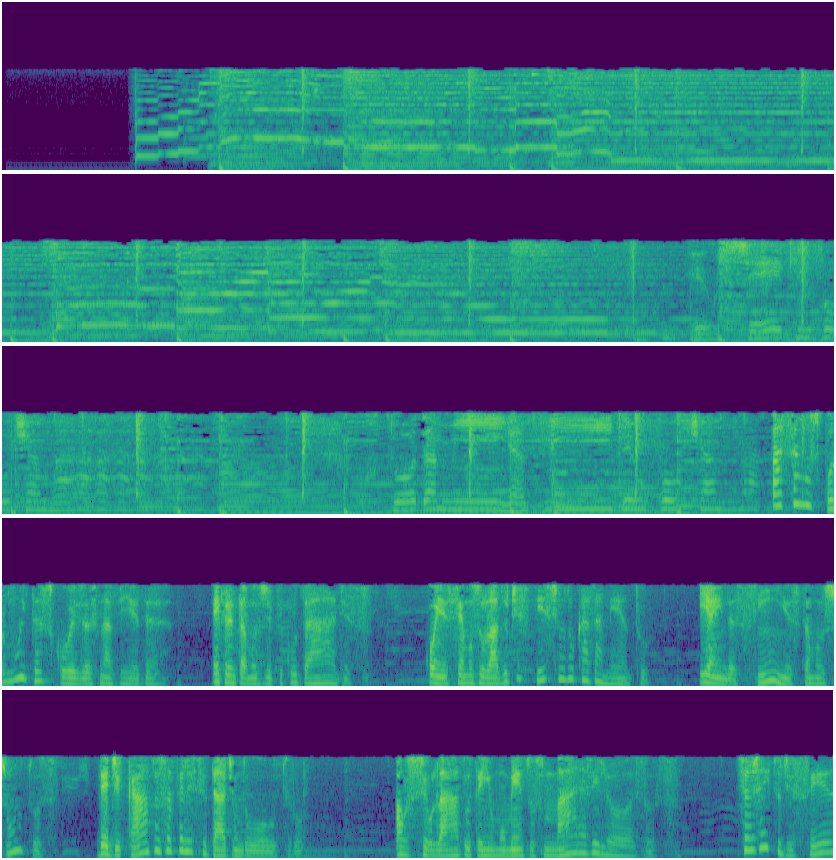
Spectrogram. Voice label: Aniversário Esposo Feminino

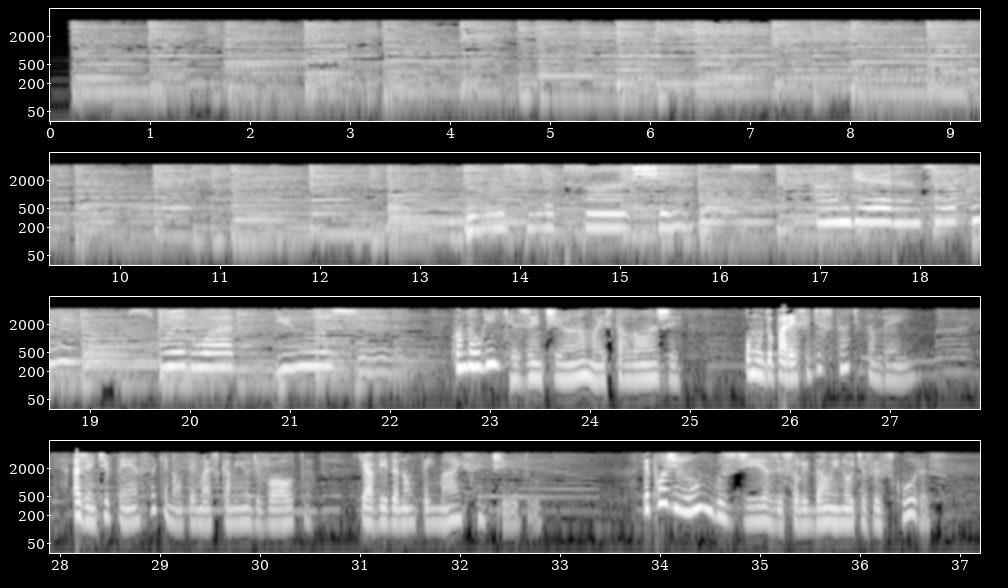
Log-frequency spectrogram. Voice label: Saudade Feminino; Telemensagens; Saudades

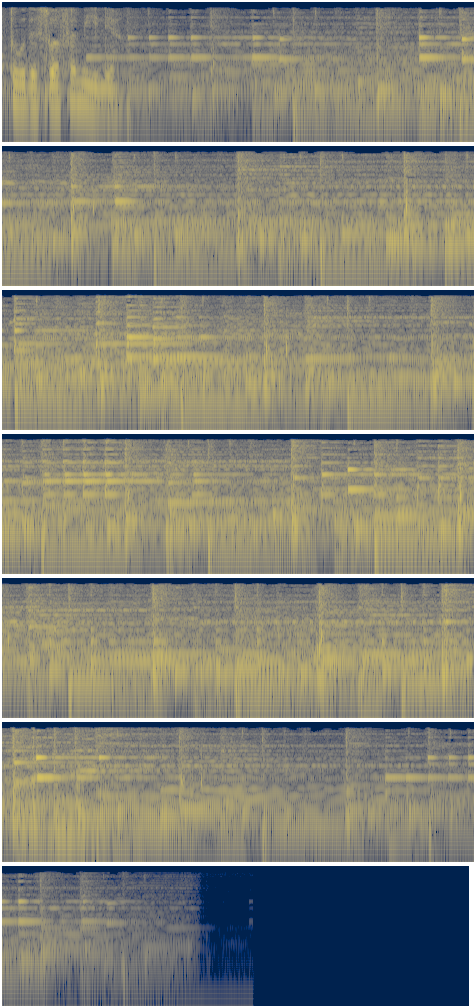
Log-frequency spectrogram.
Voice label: Agradecimento Mensagem Ano Novo Feminino; Telemensagens; Natal e Ano novo

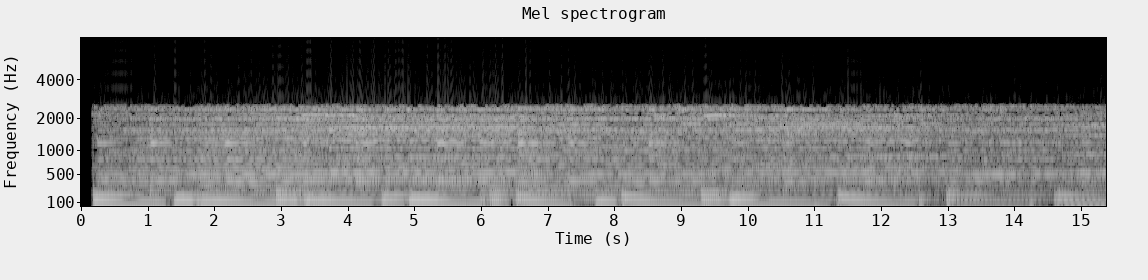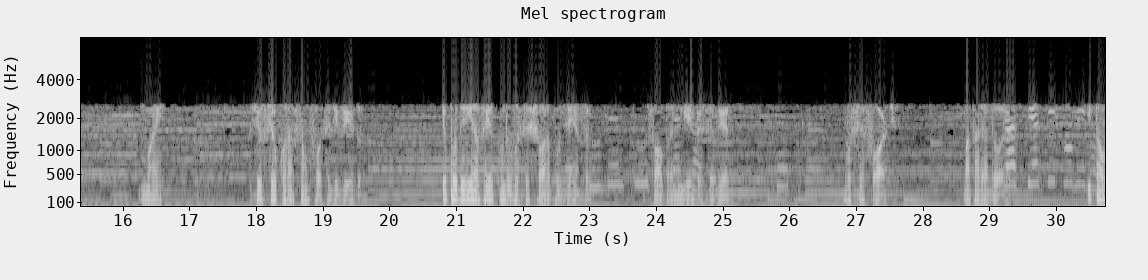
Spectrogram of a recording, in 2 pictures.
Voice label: Dia das Mães Simbolizando Criança Masculino; Telemensagens 2017

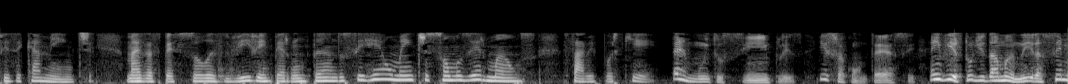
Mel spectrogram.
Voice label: Amigo quase irmao duas vozes, Só Voz; Telemensagens; AMIZADE; fem

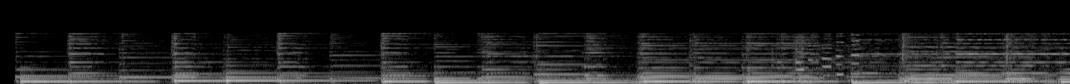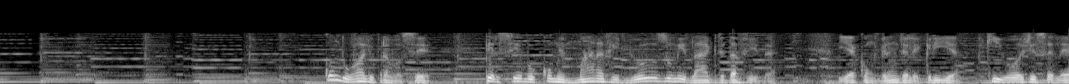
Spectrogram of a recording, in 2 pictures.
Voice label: Aniversário Neta Masculino; Aniversários; Aniv Familiar

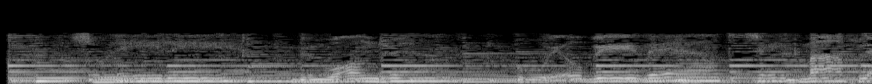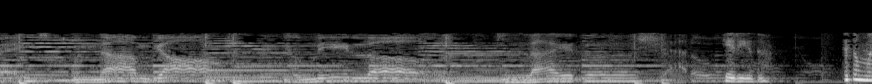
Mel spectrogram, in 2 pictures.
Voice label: Resposta Convite Erótico Feminino; Telemensagens; Sensuais

